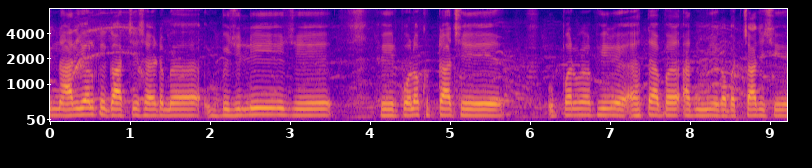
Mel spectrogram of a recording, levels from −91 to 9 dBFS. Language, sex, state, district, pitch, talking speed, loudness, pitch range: Hindi, male, Bihar, Araria, 165 Hz, 135 wpm, -17 LUFS, 155-170 Hz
